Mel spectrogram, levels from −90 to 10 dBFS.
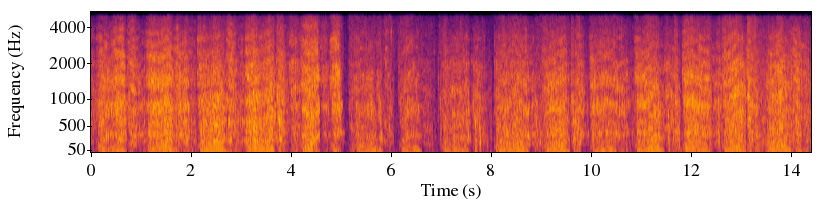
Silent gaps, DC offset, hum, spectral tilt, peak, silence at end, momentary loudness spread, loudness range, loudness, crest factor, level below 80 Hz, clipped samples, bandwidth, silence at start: none; under 0.1%; none; -7.5 dB/octave; 0 dBFS; 0 s; 10 LU; 7 LU; -13 LUFS; 14 dB; -26 dBFS; under 0.1%; 5.2 kHz; 0 s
